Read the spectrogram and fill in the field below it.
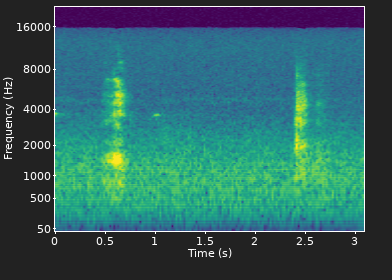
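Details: Cattle egret, known locally as Bagula, uttering two short, rasping croaks about two seconds apart against a low, even background hiss.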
